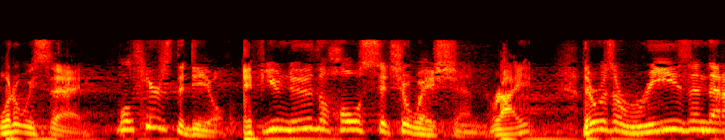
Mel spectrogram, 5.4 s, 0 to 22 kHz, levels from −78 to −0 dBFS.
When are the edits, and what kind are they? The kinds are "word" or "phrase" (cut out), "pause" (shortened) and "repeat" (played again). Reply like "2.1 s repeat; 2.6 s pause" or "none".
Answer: 1.0 s word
